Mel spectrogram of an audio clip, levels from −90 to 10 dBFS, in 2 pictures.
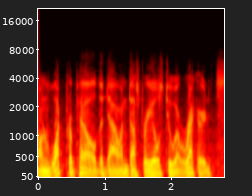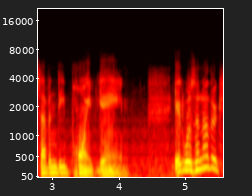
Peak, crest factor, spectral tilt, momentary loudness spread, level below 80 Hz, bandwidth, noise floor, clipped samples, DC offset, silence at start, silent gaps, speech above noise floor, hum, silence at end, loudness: -4 dBFS; 16 dB; -10 dB/octave; 6 LU; -36 dBFS; 6 kHz; -42 dBFS; under 0.1%; 0.1%; 0 s; none; 23 dB; none; 0 s; -20 LUFS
